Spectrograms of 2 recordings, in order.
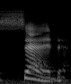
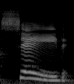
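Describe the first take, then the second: First: "said" said like "sed"; "said" rhyming with "bed"; short E in "said". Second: "said" said like "sayed"; "said" rhyming with "paid"; long A in "said". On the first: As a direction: give "said" an eh vowel. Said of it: "with a short E sound". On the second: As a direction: give "said" an ay vowel. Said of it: "This is not said". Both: Shown as a demonstration.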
